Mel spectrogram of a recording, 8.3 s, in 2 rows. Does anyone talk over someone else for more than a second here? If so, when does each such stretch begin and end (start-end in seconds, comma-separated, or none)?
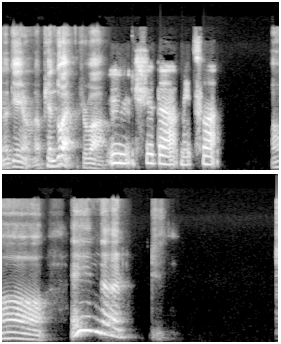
none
